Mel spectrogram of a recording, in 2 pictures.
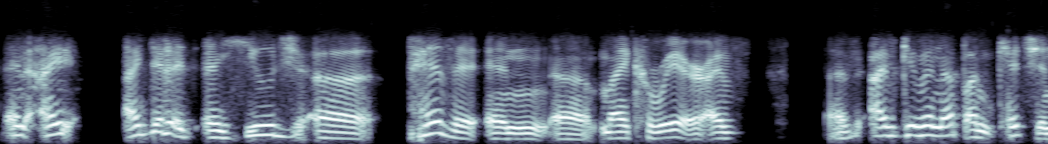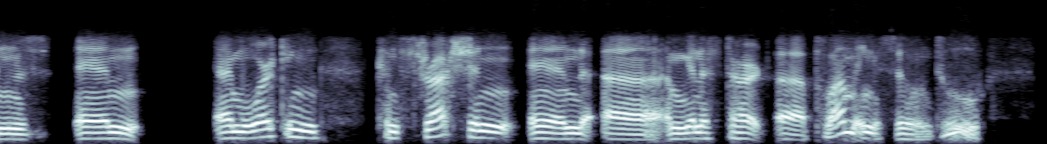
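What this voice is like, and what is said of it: Scratchy voice from illness. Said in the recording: “I got sick. You could probably hear it in my voice. It's kind of scratchy and sounds a little bit different”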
